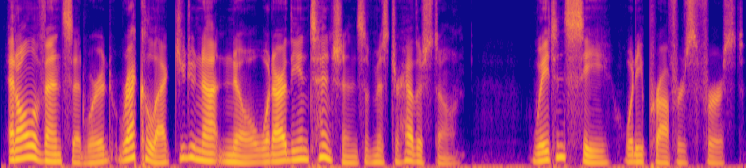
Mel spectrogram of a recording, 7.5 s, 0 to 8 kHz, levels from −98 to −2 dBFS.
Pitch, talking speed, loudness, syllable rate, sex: 130 Hz, 185 wpm, -19 LUFS, 5.2 syllables/s, male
